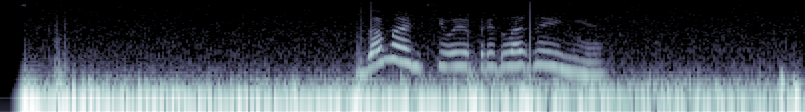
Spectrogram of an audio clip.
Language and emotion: Russian, positive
